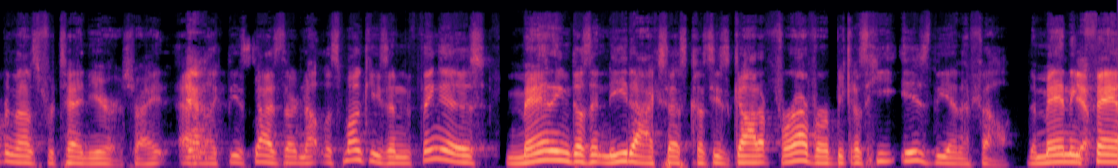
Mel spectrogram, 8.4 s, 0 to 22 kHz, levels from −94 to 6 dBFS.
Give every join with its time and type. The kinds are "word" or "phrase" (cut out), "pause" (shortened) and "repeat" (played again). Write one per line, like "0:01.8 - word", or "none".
0:03.7 - pause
